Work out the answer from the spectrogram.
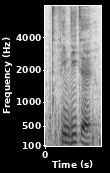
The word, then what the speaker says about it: Findite: Findite.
